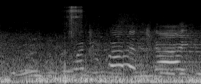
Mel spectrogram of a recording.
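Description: Indistinct voices of spectators talking on the sideline, over a steady low hum.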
